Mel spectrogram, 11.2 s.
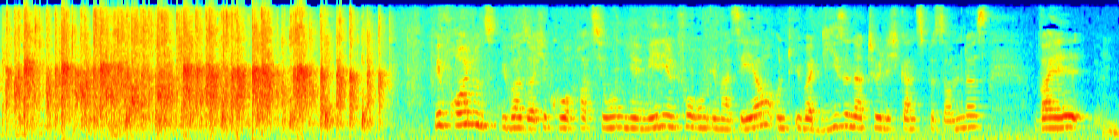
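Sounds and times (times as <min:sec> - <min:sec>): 
crowd applauding: 0:00.0 - 0:04.0
speech: 0:04.4 - 0:11.1.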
